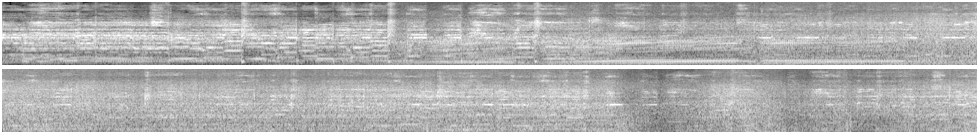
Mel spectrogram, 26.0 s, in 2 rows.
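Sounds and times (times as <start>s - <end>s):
wind and road noise: 0.0s - 26.0s
motorcycle engine accelerating: 4.5s - 21.4s.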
